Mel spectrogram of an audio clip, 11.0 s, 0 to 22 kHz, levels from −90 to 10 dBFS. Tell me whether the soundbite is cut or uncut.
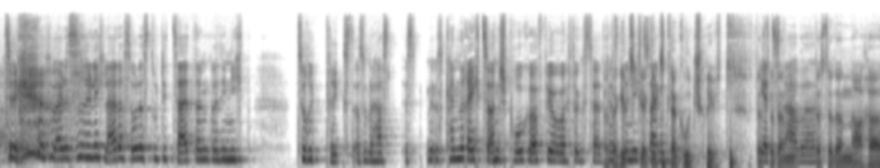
uncut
